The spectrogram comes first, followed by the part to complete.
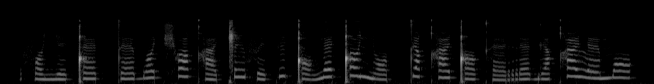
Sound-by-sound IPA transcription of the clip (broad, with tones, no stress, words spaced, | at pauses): fʌ˩ɲe˩ǃɛ˨ tːɛ˨bʌ˦ t͡ʃʰʌ˥qʰe˩ ǁɪ˥ fe˩kɪ˥ǃɔ˩ŋɛ˥ ǃʌ˥ɲɔ˩tːɪ˥ qʰe˦ǃʌ˨kʰɛ˩ rɛ˨ɡe˨qʰe˥ lɛ˦mɔ˥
